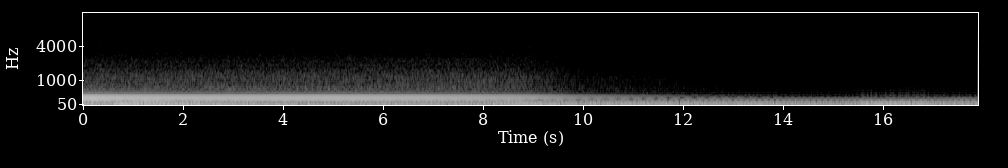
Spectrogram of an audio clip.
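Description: A low electronic drone hums steadily.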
